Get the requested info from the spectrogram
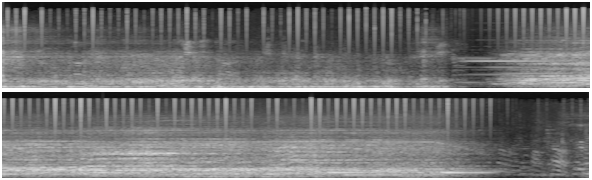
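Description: Theatrical show effects over a sound system answering the wave of a wand: a low rumble for about six seconds, then, after a brief break, a swell of music with held notes that fades near the end.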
